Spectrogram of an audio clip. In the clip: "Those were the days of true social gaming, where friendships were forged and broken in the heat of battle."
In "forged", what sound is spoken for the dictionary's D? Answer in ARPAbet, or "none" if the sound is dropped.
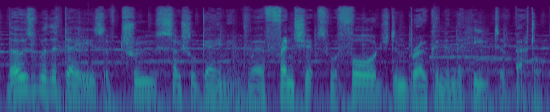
D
